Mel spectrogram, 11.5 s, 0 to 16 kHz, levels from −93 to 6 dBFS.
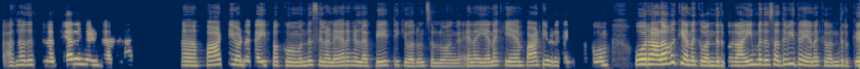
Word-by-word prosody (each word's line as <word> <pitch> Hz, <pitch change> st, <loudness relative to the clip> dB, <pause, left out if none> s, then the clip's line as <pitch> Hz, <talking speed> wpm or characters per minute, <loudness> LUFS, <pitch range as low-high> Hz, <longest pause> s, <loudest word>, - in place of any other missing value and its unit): அதாவது 230 Hz, +4 st, -2 dB, 0.2 s
சில 215 Hz, -, 0 dB, 0.2 s
நேரங்கள்ல 250 Hz, -6 st, +2 dB, 1.0 s
ஆ -, -, -1 dB, 0.3 s
பாட்டியோட 240 Hz, -1 st, +1 dB
கைப்பக்குவம் 205 Hz, -2 st, -2 dB
வந்து 215 Hz, +3 st, -2 dB
சில 200 Hz, -2 st, -1 dB
நேரங்கள்ல 205 Hz, -1 st, -1 dB
பேத்திக்கு 210 Hz, 0 st, -3 dB
வரும்ன்னு 185 Hz, +3 st, -6 dB
சொல்லுவாங்க. 165 Hz, -1 st, -7 dB
ஏன்னா 190 Hz, +1 st, -2 dB, 0.2 s
எனக்கு 215 Hz, +2 st, -4 dB
என் 200 Hz, 0 st, -3 dB
பாட்டியோட 215 Hz, 0 st, 0 dB
கைப்பக்குவம் 195 Hz, +2 st, -6 dB, 0.4 s
ஓரளவுக்கு 270 Hz, +6 st, +8 dB
எனக்கு 225 Hz, -1 st, +1 dB
வந்திருக்கு. 200 Hz, 0 st, -2 dB
ஒரு 200 Hz, -, +1 dB
50 255 Hz, +1 st, +1 dB
சதவீதம் 265 Hz, 0 st, 0 dB
எனக்கு 210 Hz, 0 st, -4 dB
வந்திருக்கு. 200 Hz, 0 st, -1 dB
215 Hz, 130 wpm, -20 LUFS, 200-240 Hz, 1.0 s, ஓரளவுக்கு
